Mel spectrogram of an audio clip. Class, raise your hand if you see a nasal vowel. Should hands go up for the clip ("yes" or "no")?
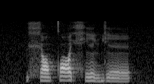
yes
